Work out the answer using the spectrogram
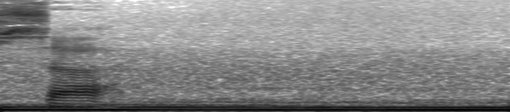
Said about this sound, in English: Let that traffic go by. I love listening to traffic instead of being it.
